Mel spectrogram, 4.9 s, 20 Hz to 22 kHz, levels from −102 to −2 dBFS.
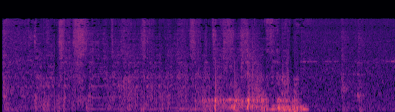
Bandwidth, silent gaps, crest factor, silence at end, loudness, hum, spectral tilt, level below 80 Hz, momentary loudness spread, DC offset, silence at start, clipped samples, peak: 11.5 kHz; none; 22 dB; 0 s; -48 LUFS; none; -4 dB/octave; -64 dBFS; 13 LU; under 0.1%; 0.05 s; under 0.1%; -26 dBFS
